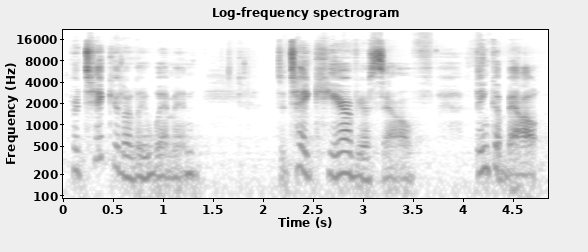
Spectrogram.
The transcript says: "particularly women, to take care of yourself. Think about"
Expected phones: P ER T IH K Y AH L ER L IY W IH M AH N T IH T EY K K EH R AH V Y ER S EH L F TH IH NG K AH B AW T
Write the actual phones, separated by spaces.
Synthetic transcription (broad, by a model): P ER T IH K Y L ER L IY W IH M AH N T IH T EY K K EH R AH V Y ER S EH L F TH IH NG K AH B AW T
